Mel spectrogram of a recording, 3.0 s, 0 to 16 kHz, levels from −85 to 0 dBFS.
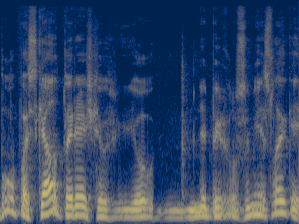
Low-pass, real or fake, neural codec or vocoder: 14.4 kHz; real; none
